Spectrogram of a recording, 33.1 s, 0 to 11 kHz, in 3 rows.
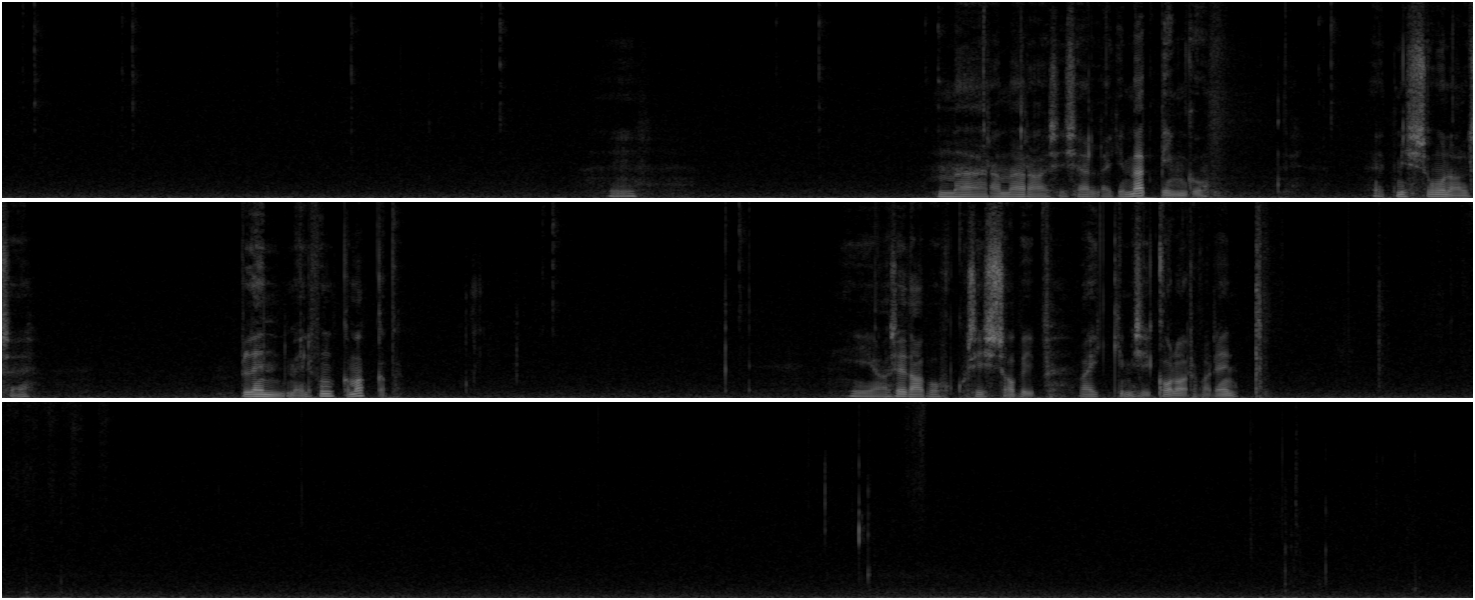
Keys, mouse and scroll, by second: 0.1 click, 0.9 click, 5.7 click, 6.9 click, 8.5 click, 9.8 click, 14.0 click, 16.5 click, 31.5 Escape.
